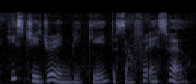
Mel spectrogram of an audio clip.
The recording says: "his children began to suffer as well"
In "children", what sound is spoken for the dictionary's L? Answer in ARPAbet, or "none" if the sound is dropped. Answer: none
